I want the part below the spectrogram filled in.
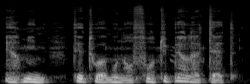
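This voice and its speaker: A man reading the part of a kindly, cautious aristocratic grandmother in an audiobook of a novel, speaking in a gentle, measured way. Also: lowish voice, breathy edge. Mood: reproving. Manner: gentle, measured, mildly reproving.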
